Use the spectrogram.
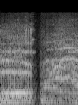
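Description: A loud, close burp, guttural and drawn out, cut by a brief gap in the middle before rumbling on, with no other sound around it.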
